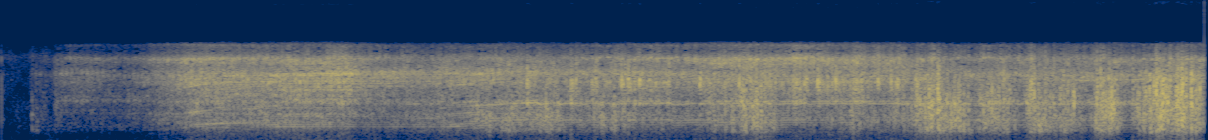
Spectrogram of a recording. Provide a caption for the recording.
I'm having trouble with my scooter engine, and this is the sound it's making.
It's hard to describe, so I recorded a sample with my phone to post in a thread on the website.
engine, forum, moped, trouble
